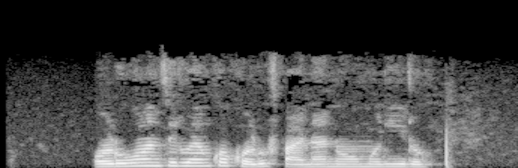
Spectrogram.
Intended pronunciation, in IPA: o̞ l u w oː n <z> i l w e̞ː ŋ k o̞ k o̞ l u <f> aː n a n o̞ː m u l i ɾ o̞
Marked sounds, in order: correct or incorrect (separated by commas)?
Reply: correct, correct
